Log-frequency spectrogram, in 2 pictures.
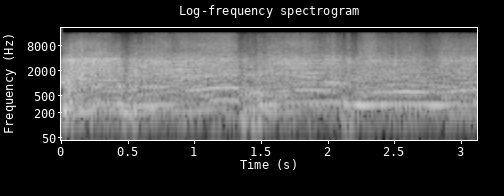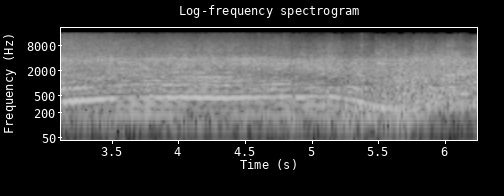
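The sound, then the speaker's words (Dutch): A car drifts, its engine revving hard and wavering in pitch while tires squeal continuously, loud and sustained for several seconds with no talking. “kun jij je eigen drift herkennen als je het zou horen?”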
